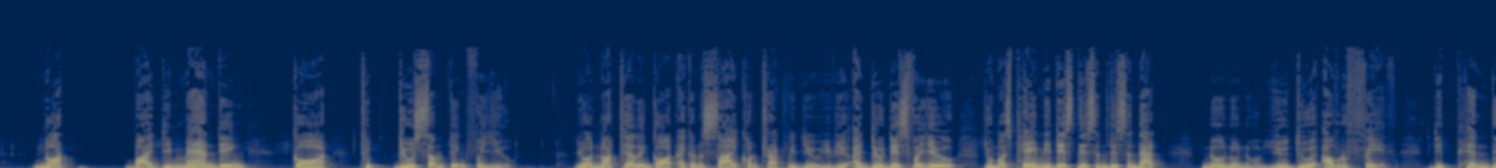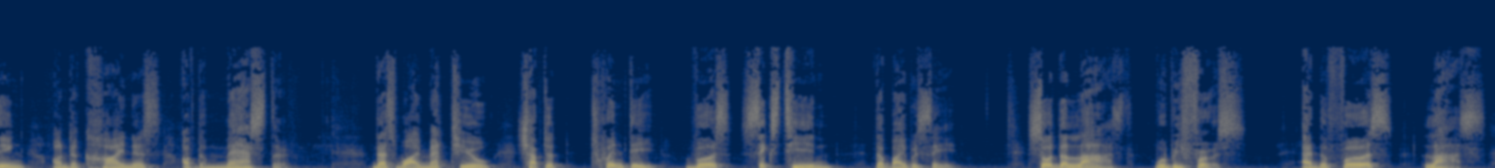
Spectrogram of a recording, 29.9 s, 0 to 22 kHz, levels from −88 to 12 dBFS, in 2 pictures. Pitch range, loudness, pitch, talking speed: 135-180 Hz, -22 LUFS, 155 Hz, 145 wpm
